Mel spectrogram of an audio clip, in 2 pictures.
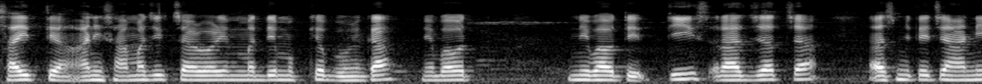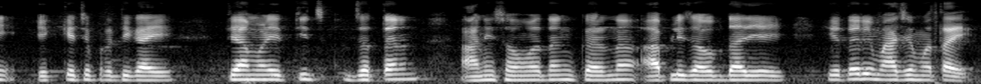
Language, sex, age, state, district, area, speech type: Marathi, male, 18-30, Maharashtra, Jalna, urban, spontaneous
